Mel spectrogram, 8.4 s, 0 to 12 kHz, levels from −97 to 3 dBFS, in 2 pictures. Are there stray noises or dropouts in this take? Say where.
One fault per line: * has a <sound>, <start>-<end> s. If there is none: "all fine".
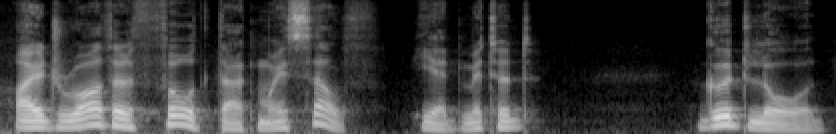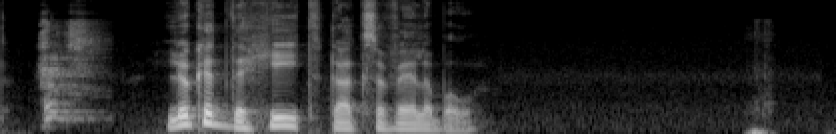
* has a sneeze, 4.4-4.8 s
* has a whoosh, 7.9-8.1 s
